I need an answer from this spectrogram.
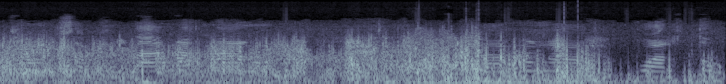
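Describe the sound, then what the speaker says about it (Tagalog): Strong wind roars continuously and loudly against a hotel window in Finland, a dense, rumbling rush that buffets the microphone, with a voice speaking over it near the end. "naririnig ko talaga yung ingay ng hangin doon sa bintana"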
